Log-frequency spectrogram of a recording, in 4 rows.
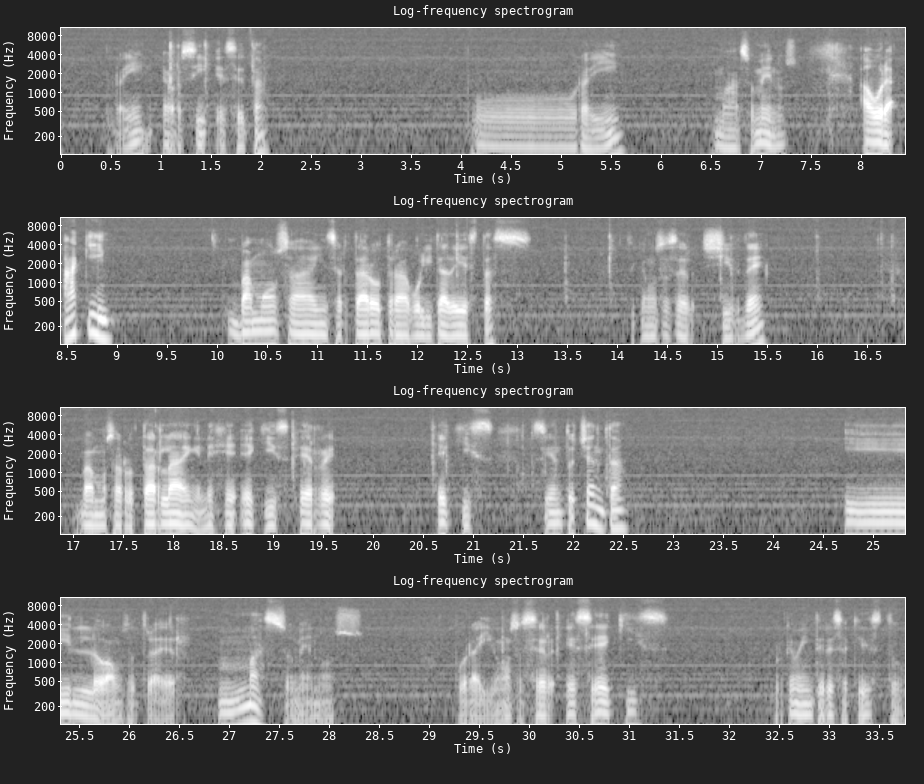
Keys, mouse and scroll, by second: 0.4 click, 1.0 e, 1.4 z, 6.4 click, 12.3 Tab, 12.7 right click, 15.0 shift+d, 16.6 KP_Enter, 19.1 r, 20.5 x, 21.2 KP_1, 21.4 KP_8, 21.6 KP_0, 22.2 KP_Enter, 24.2-29.0 drag, 30.2 s, 30.5 x, 32.6 click.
